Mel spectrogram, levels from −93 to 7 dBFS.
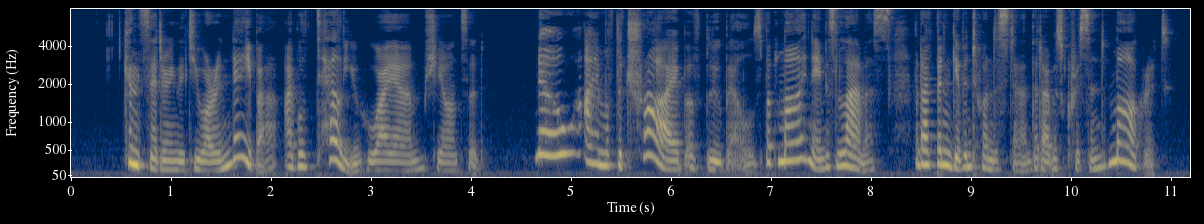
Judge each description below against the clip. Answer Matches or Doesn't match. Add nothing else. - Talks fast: Matches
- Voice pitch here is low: Doesn't match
